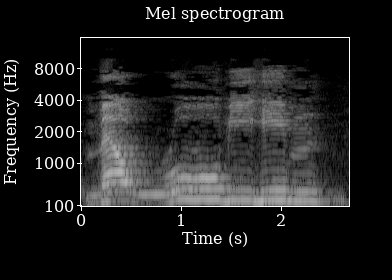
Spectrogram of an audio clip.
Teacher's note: This meme is light and the ra is heavy.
